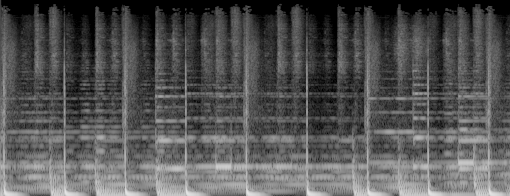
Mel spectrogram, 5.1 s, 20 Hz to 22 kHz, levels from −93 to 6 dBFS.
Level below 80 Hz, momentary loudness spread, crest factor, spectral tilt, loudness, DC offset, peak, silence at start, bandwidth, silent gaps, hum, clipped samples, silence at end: -18 dBFS; 5 LU; 14 dB; -6.5 dB/octave; -19 LUFS; under 0.1%; -2 dBFS; 0 s; 17.5 kHz; none; none; under 0.1%; 0 s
